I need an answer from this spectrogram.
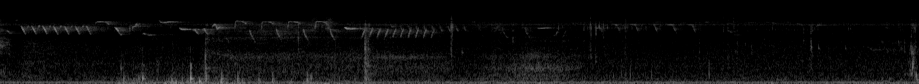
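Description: A small songbird singing in quick, high-pitched trills over the first four seconds or so. Beneath it are a few soft knocks and a steady low rumble.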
